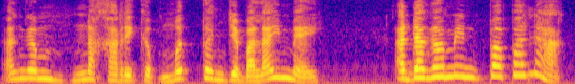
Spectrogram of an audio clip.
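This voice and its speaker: An actress playing a grudging village neighbour full of excuses in an Ilocano radio comedy drama, chiding and sighing. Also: female voice, fairly high pitch, very animated, moderate pace, no echo. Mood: evasive. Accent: Filipino, Ilocano.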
